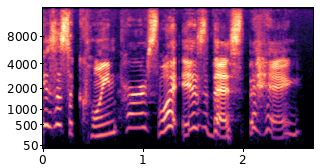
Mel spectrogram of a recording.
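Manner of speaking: high, baffled mock question, drawn out slowly; puzzled high-pitched disbelief at a coin purse. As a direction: squeak it out as if holding up a weird gift. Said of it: "I was like".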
